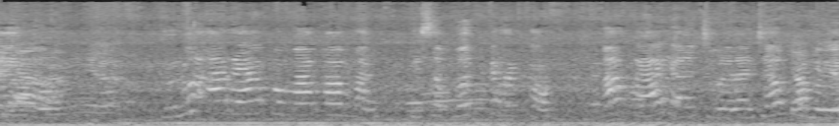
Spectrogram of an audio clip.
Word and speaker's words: kerkhof: Kalau makamnya orang Belanda itu istilahnya kerkhof. Kerkhof. Pakai Iya, P aslinya kerkhof. kerkhof. Kerkhof.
